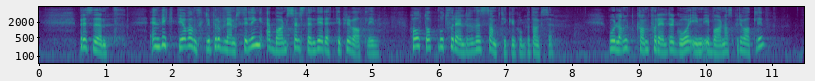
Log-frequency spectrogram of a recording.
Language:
Norwegian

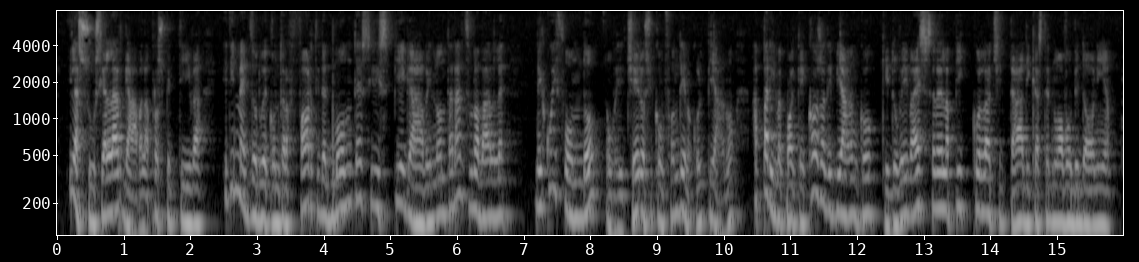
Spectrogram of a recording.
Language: Italian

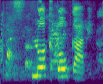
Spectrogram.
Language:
Icelandic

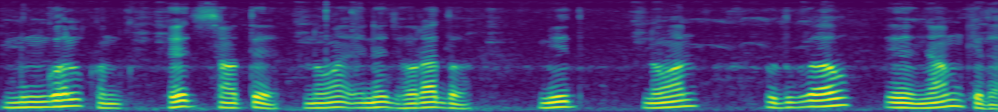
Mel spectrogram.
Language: Santali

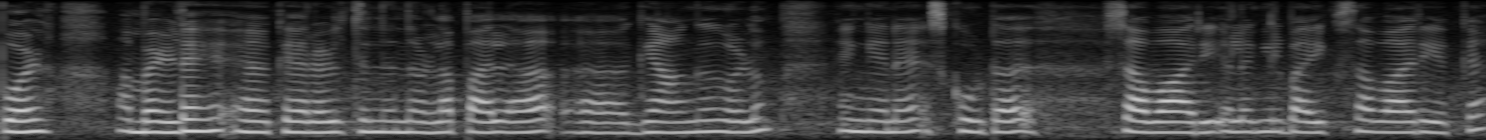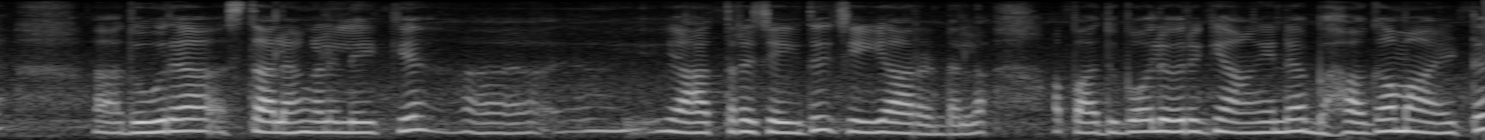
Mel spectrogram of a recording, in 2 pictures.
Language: Malayalam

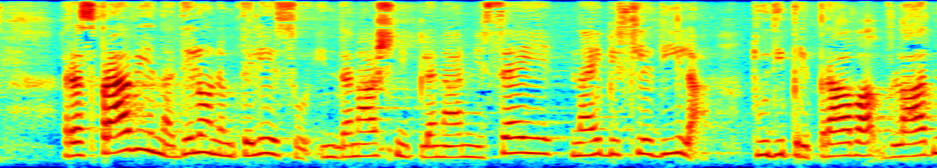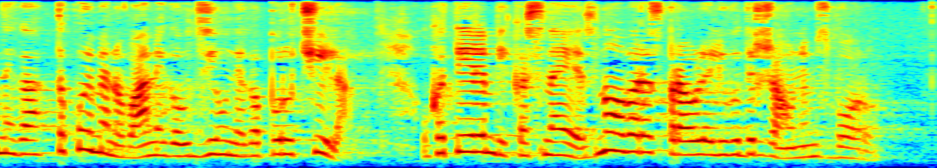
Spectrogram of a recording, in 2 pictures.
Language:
Slovenian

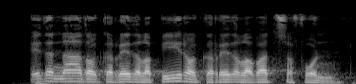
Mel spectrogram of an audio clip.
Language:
Catalan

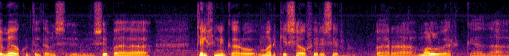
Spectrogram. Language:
Icelandic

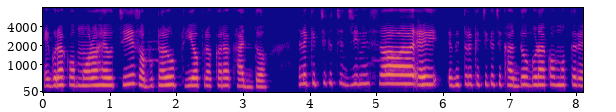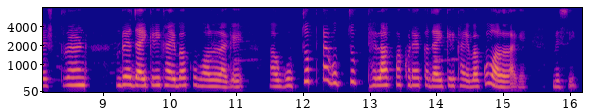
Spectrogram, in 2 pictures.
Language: Odia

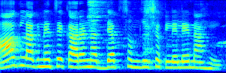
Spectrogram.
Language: Marathi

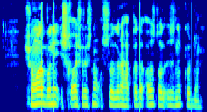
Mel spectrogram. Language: Uyghur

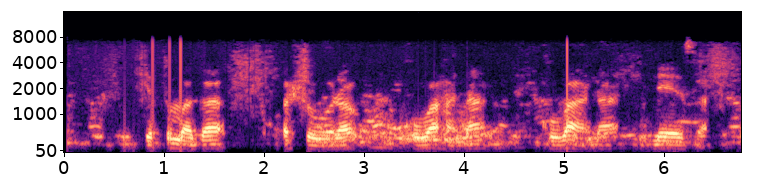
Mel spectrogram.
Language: Kinyarwanda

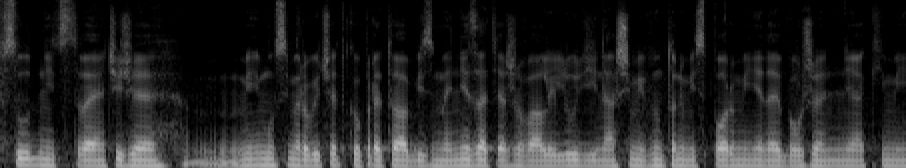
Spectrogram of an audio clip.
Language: Slovak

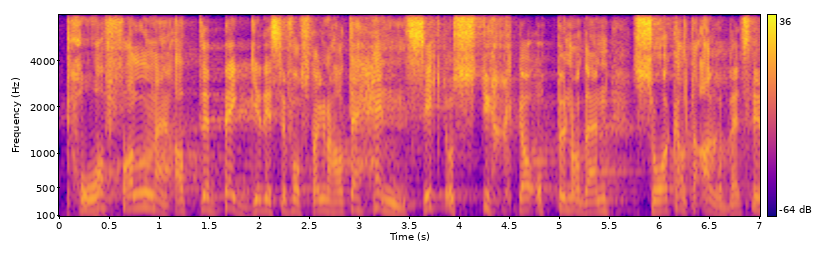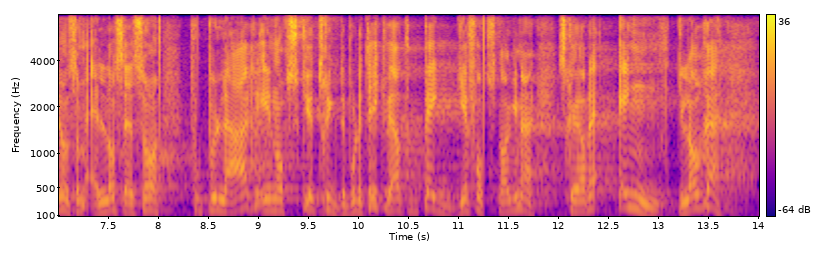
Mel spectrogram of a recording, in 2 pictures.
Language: Norwegian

